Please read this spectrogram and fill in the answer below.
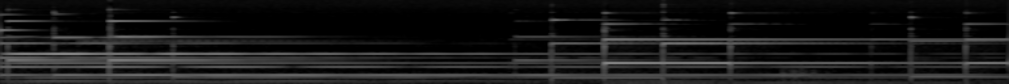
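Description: Tuned Nada wind chime ringing, its metal tones struck at irregular moments and sustaining and overlapping one another. Several strikes in the first second or so, few between about two and four seconds in, then a fresh run of strikes.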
